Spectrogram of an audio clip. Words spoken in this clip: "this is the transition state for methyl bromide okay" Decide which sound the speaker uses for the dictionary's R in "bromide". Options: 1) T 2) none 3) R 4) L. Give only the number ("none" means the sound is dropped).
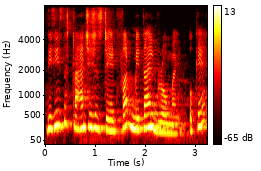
3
